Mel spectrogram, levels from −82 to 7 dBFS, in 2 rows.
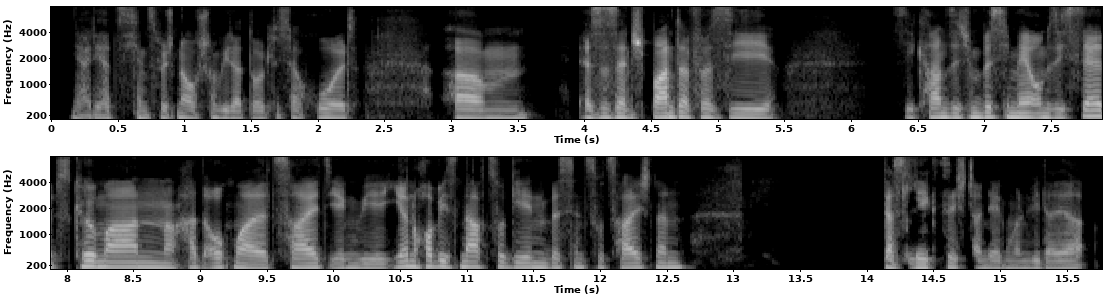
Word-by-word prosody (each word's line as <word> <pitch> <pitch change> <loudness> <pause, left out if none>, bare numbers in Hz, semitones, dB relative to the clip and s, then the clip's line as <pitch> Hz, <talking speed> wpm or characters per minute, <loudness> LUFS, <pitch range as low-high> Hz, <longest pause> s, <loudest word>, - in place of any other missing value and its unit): Ja, 100 -5 -9
die 100 0 -7
hat 105 - -8
sich - - -4
inzwischen 105 +2 -4
auch 110 -2 -3
schon 115 +1 -7
wieder 105 -2 -4
deutlich 105 0 -10
erholt. 115 +2 -4 0.7
Ähm, 110 -2 +1 0.3
es 115 -2 +1
ist 125 0 +3
entspannter 130 +4 +6
für 125 0 -2
sie. 115 +1 -2 0.9
Sie 115 - -11
kann 125 +2 +2
sich 125 -1 -2
'n 130 - +2
bisschen 135 0 +2
mehr 125 -1 +5
um 125 0 0
sich 115 -2 -2
selbst 165 -1 +2
kümmern, 140 -4 +3 0.2
hat 130 -1 -4
auch 130 +1 -2
mal 115 -4 +3
Zeit, 120 +2 +1
irgendwie, 115 0 -4
ihren 145 +5 0
Hobbys 155 -3 +1
nachzugehen, 135 -2 0
'n - - -2
bisschen 125 0 -4
zu 125 - -5
zeichnen. 130 +1 -2 1.4
Das 115 -1 +2
legt 120 -1 -2
sich 125 -4 -4
dann 110 0 -7
irgendwann 105 -1 -8
wieder, 100 0 -7
ja. 105 +1 -4
120 Hz, 170 wpm, -25 LUFS, 110-130 Hz, 1.4 s, entspannter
